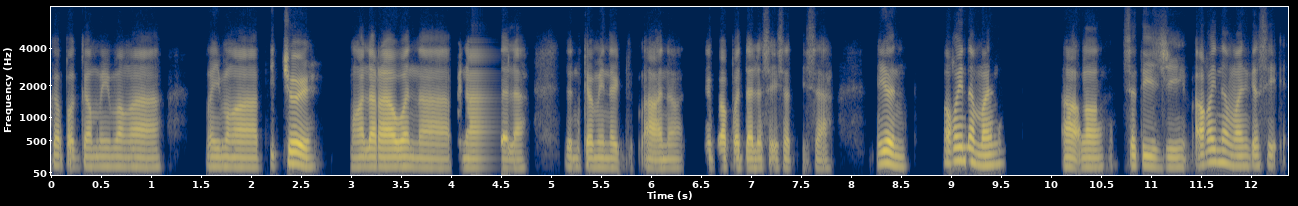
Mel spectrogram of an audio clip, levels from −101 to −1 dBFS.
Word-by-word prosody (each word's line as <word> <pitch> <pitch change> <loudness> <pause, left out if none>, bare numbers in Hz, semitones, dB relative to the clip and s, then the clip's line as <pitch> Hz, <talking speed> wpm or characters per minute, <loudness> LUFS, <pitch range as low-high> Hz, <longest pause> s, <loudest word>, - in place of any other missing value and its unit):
kapagka 125 -2 -3
may 125 0 -5
mga 120 -1 -1 0.4
may 125 +1 -2
mga 120 -1 +1
picture 140 -2 +5 0.4
mga 120 +1 0
larawan 120 0 +5
na 110 -1 0
pinadala 110 -1 -2 0.4
dun 120 -2 -6
kami 115 0 -1
nag-aano 110 -1 -3 0.2
nagpapadala 115 -1 0
sa 110 - -7
isa't - - -6
isa. - - -7 0.4
Ayun 150 -6 +5 0.4
okay 195 +1 +4
naman, 145 -3 +3 0.6
oo 120 0 +3 0.3
sa 135 - -2
TG 120 -2 -2
okay 175 +6 +3
naman 130 -5 +1
kasi 135 0 -4
120 Hz, 125 wpm, -25 LUFS, 115-130 Hz, 0.6 s, picture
